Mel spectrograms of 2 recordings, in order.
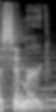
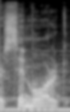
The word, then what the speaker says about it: Simorgh: He also tells you to look for the Simurgh. I'm guessing this will be a head scratcher for most people, but I already knew what a Simurgh was. A Simurgh, or Simorgh to use the Persian pronunciation, is a mythological bird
